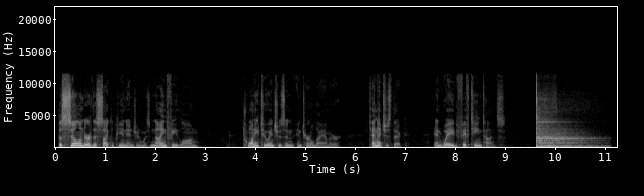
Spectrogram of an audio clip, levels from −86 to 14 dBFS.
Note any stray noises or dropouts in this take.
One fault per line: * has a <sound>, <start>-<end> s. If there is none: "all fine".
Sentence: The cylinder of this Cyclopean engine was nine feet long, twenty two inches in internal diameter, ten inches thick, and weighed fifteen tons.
* has a thud, 9.6-11.1 s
